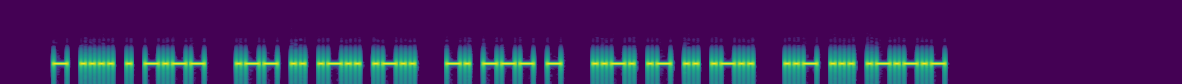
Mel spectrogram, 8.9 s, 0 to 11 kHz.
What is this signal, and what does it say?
Morse code, heard as a keyed tone, about 34 wpm, 700 Hz. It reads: THEY WILL NOT FAIL US.
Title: Sentences from Top 1100 Words 35wpm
